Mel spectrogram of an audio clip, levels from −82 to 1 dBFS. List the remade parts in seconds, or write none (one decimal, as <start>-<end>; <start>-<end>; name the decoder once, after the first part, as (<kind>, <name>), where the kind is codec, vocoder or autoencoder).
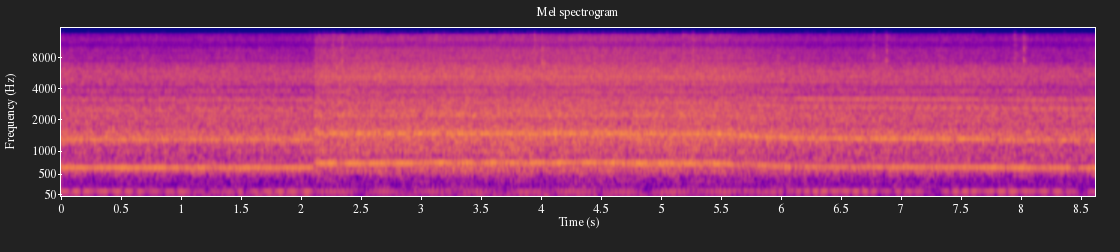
1.0-1.5 (vocoder, Vocos); 3.0-6.1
